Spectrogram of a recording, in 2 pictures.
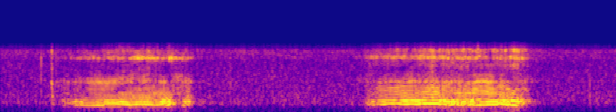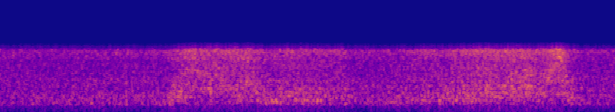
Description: I woke up to my loud snoring aunt! Lol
